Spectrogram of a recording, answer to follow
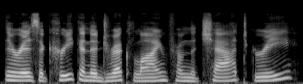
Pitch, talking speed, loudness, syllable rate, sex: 185 Hz, 235 wpm, -18 LUFS, 5.0 syllables/s, female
